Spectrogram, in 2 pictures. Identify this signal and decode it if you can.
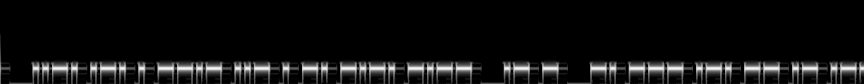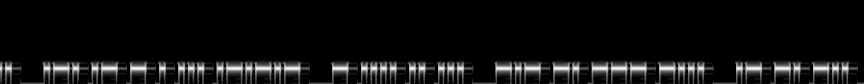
Morse code, heard as a keyed tone, about 25 wpm, 750 Hz. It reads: FREQUENCY AT NORMAL RATES. THIS KNOB AND
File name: Archive / 25 WPM / 25WPM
